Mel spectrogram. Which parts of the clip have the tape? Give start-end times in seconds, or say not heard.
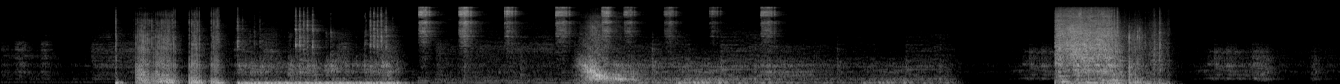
1.1-2.2, 5.8-6.5, 10.6-11.7.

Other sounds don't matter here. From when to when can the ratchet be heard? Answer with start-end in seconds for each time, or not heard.
2.4-7.8.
